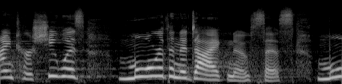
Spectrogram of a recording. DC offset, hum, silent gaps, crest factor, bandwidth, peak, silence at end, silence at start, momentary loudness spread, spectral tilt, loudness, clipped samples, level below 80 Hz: under 0.1%; none; none; 18 dB; 15 kHz; -6 dBFS; 0 s; 0 s; 11 LU; -3 dB/octave; -23 LUFS; under 0.1%; -76 dBFS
